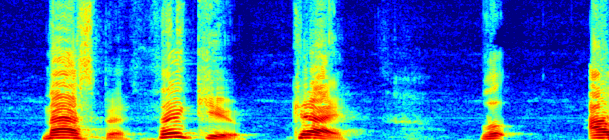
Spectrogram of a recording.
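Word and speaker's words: Masbath: sounds like something different and i hate to mispronounce it his last name here because young nazbeth masbeth thank you okay look i like the inclusion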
